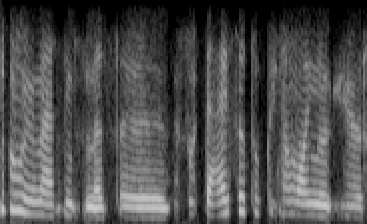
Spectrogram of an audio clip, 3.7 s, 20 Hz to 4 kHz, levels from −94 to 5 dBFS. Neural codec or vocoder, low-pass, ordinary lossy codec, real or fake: codec, 16 kHz, 2 kbps, FunCodec, trained on Chinese and English, 25 frames a second; 3.6 kHz; Opus, 16 kbps; fake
